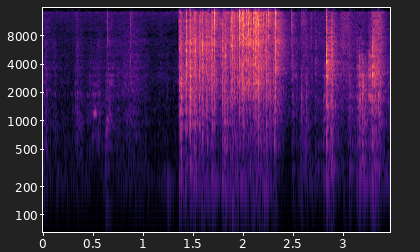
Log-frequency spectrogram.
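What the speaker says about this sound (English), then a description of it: "I'm going to shuffle this deck so we can get your answer" A tarot card deck is shuffled by hand in a burst of dense papery riffling and slapping, starting faintly, then loud and close for about two seconds, with a brief pause and a final flurry.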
